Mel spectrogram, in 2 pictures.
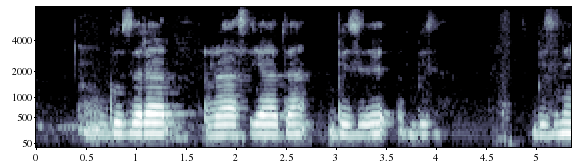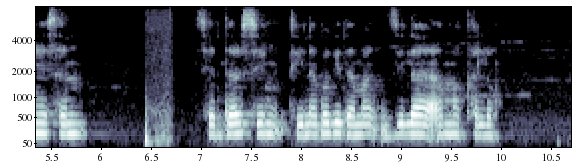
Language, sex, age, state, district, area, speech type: Manipuri, female, 45-60, Manipur, Churachandpur, urban, read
